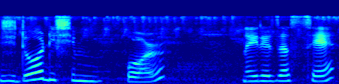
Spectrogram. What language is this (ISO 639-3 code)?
brx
